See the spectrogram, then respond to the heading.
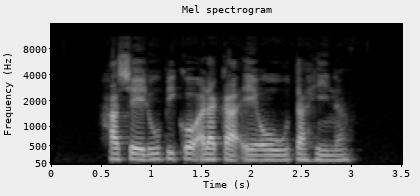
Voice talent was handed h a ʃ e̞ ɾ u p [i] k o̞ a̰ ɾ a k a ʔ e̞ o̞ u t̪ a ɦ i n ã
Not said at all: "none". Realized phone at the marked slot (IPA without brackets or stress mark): i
